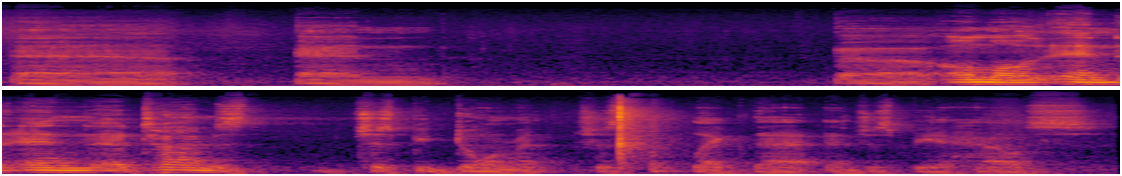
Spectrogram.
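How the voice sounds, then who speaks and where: Very deep-voiced man, halting. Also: noisy background. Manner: halting, repeats words, builds up emphatically. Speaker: cast member. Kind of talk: guest chat. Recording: echoey room, distant mic.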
